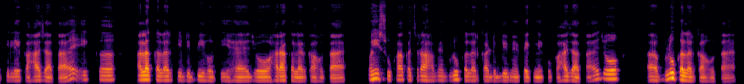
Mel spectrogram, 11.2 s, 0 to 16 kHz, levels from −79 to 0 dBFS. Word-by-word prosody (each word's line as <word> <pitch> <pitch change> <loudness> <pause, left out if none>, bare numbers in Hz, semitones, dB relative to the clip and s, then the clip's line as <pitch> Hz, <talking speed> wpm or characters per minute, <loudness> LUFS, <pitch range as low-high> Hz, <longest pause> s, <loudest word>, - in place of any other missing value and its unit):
के 125 - -15
लिए 115 0 -4
कहा 120 +1 -2
जाता 105 -3 -1
है, 180 - 0
एक 140 -2 -3 0.4
अलग 140 +1 +9
कलर 125 -1 +1
की 130 - -6
डिब्बी 120 +2 -6
होती 115 0 -7
है, 110 0 -2
जो 115 0 +1
हरा 125 0 +5
कलर 110 -3 -2
का 110 - -3
होता 100 -2 -2
है। 100 - -5 0.4
वहीं 165 +4 +5
सूखा 140 -4 -2
कचरा 130 -1 0
हमें 120 +1 -7
ब्लू 135 +5 -1
कलर 120 -2 -3
का 120 - -3
डिब्बी 115 +1 -5
में 115 -1 -5
फ़ेंकने 110 -1 -3
को 110 - -16
कहा 125 +3 -3
जाता 120 -4 -1
है 155 - -2
जो, 165 -1 +6 0.5
अ, 125 -1 +1
ब्लू 150 +11 +7
कलर 120 -5 +7
का - - -2
होता 100 -2 -6
है। 105 - -12
120 Hz, 210 wpm, -27 LUFS, 110-130 Hz, 0.5 s, अलग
